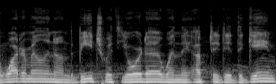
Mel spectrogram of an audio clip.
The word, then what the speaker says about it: Yorda: funny that they spelled yorta's name as jorda like i guess they thought people would pronounce it like a scandinavian j and assume it's said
